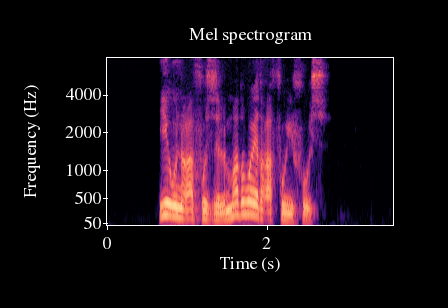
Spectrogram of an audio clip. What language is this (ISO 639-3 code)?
kab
